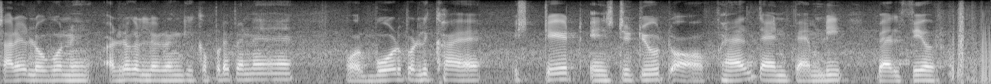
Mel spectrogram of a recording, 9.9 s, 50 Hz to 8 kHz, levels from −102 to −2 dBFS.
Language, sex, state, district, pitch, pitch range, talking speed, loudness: Hindi, male, Rajasthan, Bikaner, 145 Hz, 140-155 Hz, 140 wpm, -15 LUFS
